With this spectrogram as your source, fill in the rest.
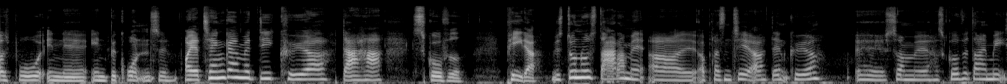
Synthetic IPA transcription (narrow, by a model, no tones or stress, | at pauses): ɒ̽səb̥ʁuːʔe̝nʔe̝nb̥e̝ɡ̥ʁɔn̰l̩səɒ̽jɑ̈ɪt͡sʰeŋɡ̥ɐmed̥ikʰøːɐːd̥ɑ̈ɦɑ̈sɡ̥ɔ̽fəð̞̩ˠpʰe̝̰ːɾ̥ɐʋe̝sd̥unusd̥ɑ̈ːɾɐmeʔɒ̽ʔɒpʰʁɛsn̩t͡sʰe̝̰ːɐd̥enkʰøːɐøsɒ̽mɦɑ̈sɡ̥ɔ̽fð̞̩ˠd̥ɑ̈ɪme̝̰ː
